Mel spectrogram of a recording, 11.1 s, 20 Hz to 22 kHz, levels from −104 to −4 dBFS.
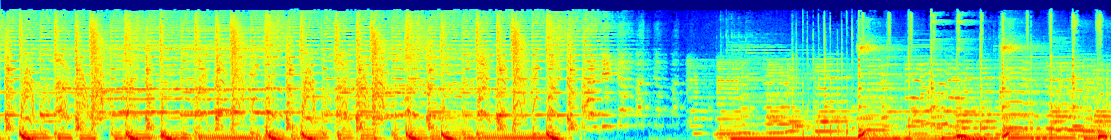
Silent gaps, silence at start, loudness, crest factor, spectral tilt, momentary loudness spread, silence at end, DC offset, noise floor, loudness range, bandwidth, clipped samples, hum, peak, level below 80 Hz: none; 0 s; -17 LUFS; 16 dB; -3.5 dB/octave; 7 LU; 0 s; under 0.1%; -40 dBFS; 6 LU; 17 kHz; under 0.1%; none; -2 dBFS; -24 dBFS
